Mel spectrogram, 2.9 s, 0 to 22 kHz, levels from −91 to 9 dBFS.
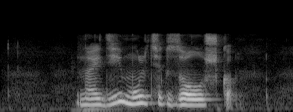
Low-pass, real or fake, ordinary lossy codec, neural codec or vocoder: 7.2 kHz; real; none; none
